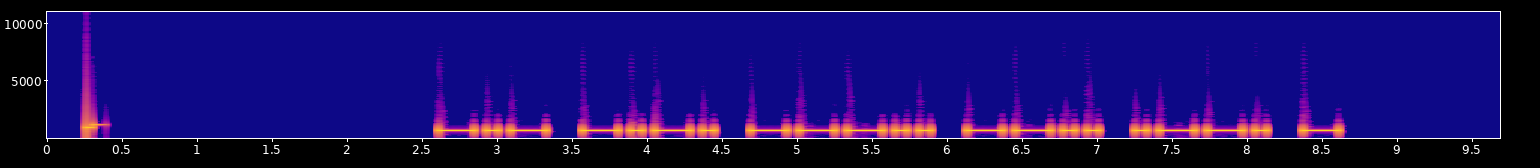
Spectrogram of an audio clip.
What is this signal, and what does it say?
Morse code, heard as a keyed tone, about 15 wpm, 700 Hz. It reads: KC8ZPT
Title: USA Call Signs - 6 Characters - Repeated 3x - 15wpm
